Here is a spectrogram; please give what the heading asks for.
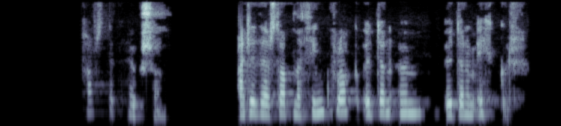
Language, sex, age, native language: Icelandic, female, 40-49, Icelandic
